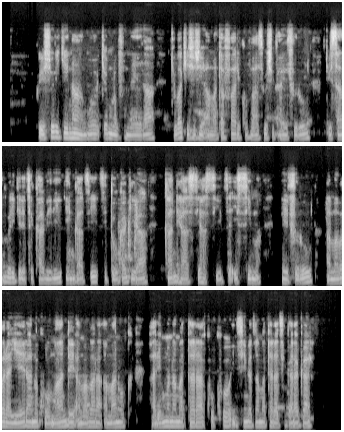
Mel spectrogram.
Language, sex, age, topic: Rundi, male, 25-35, education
